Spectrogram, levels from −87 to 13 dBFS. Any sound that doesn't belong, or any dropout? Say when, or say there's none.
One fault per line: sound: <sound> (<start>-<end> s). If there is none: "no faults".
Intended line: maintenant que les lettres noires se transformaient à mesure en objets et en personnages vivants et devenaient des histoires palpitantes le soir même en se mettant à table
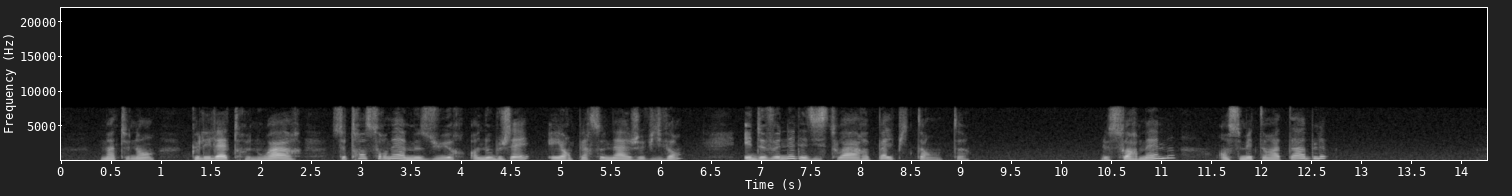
no faults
